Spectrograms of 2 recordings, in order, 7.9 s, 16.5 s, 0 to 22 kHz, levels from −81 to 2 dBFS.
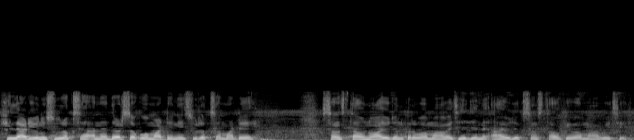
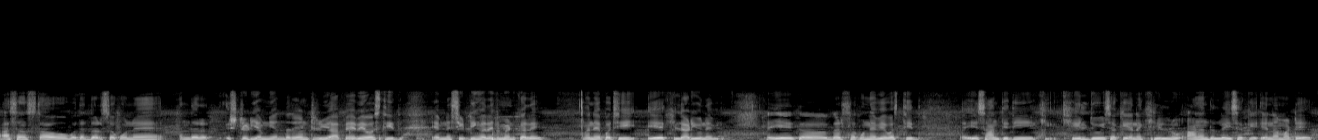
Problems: constant background noise, background conversations at intervals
